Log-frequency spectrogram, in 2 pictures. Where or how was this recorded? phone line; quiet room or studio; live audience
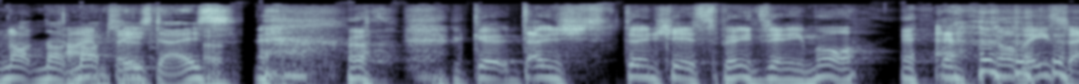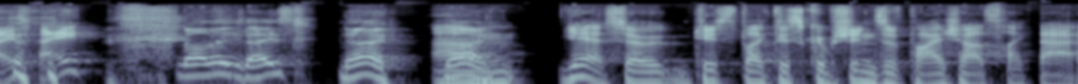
quiet room or studio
